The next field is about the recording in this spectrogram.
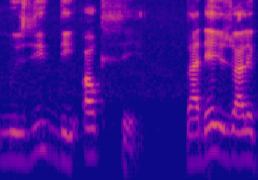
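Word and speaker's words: Musée d'Orsay: the oxy in French museum is spelled m u s e e and then the do say is the apostrophe o r s a y so it's called music the ox but they usually call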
